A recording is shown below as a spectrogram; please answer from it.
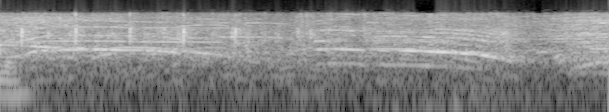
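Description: A college softball crowd in a stadium during an Oklahoma vs Arizona game cheers after a home run, a steady wash of crowd noise with scattered shouts and whistle-like calls throughout.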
